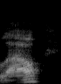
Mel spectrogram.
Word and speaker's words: Laos: People say Laos, but I believe it's pronounced Laos.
